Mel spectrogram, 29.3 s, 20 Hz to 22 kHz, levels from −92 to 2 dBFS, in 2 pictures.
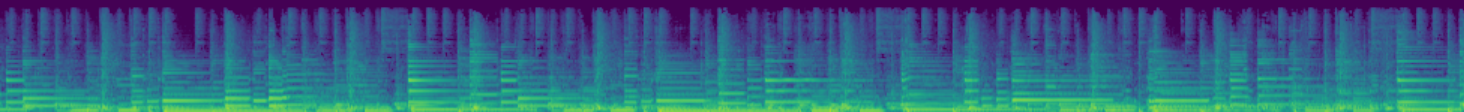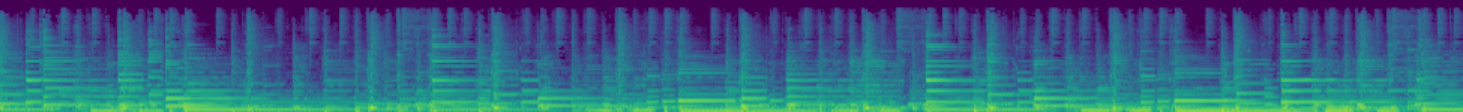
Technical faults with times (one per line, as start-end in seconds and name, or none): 12.33-15.59 Wi-Fi interference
